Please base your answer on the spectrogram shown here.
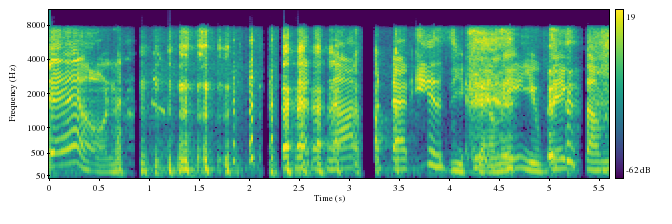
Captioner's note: laugh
